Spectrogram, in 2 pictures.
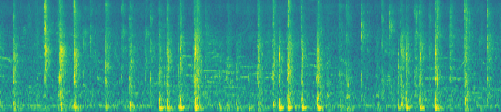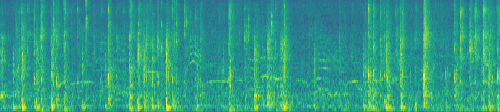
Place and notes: A group of tap dancers were practising in the rotunda. They stood in a circle and took turns to improvise, while a bubble man made huge bubbles nearby that children tried to burst.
